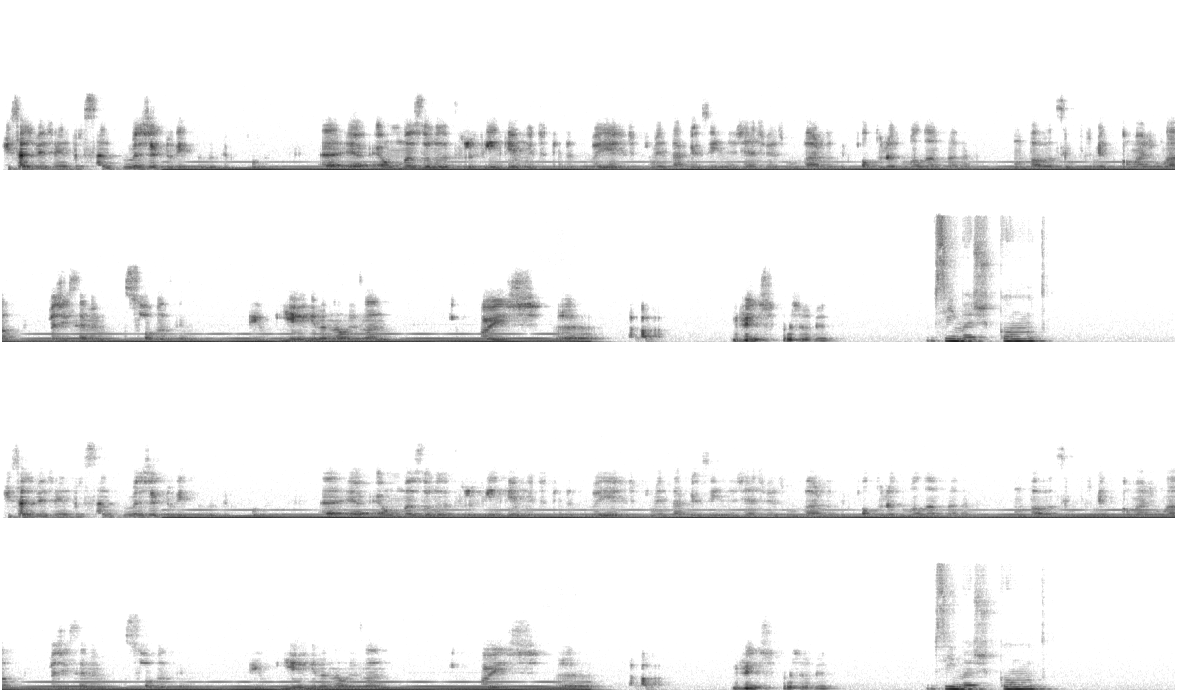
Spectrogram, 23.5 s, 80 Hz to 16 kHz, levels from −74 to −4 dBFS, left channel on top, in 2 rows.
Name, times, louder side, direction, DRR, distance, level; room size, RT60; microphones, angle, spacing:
voice 1, 0.0-2.7 3.2-9.8 10.1-11.9 12.2-13.7 14.2-15.7 16.2-17.7 18.0-18.3 19.0-20.0, left 4 dB, 75° left, 0.9 m, -31 dB
sound 1, 1.6-17.6, equal, 5° left, 0.5 m, -18 dB
voice 2, 21.0-22.2, equal, 25° left, 1.3 m, -22 dB
21.5 x 8.6 x 3.0 m
head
